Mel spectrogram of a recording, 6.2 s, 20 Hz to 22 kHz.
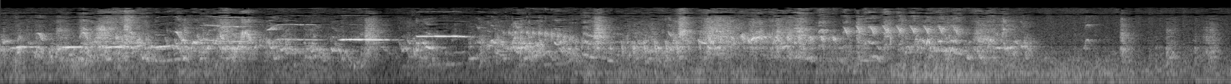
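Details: Bathing budgerigars in a shower, 18 May 2024: busy, scratchy chatter with short whistles and squawks in quick bursts, easing off toward the end, against constant hiss.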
